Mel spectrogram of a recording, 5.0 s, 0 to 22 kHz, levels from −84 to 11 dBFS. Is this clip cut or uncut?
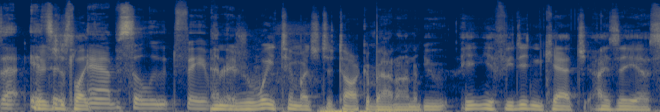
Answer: cut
